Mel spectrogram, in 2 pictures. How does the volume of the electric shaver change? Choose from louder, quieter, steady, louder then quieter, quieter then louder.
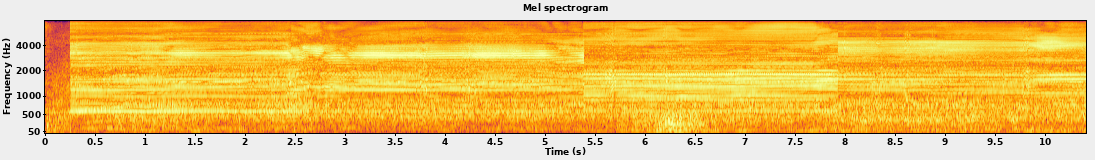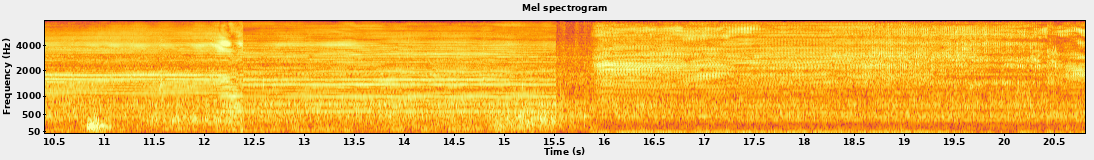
steady.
